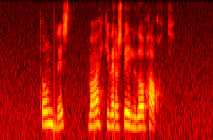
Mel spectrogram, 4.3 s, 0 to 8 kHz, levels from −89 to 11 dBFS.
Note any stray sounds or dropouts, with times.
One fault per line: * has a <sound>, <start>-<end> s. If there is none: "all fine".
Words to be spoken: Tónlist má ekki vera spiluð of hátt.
all fine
